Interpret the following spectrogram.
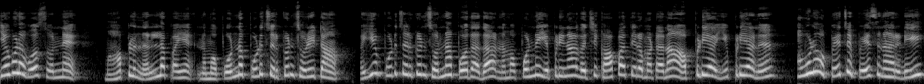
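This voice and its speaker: Cartoon mom, middle-aged and fretful, woman voices her, squeaky-high, fast, rambling complaints. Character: worried middle-aged village mother, lamenting. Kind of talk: cartoon family drama phone call.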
